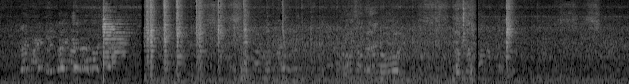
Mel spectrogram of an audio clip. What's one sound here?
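Wooden beams knock and clatter.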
